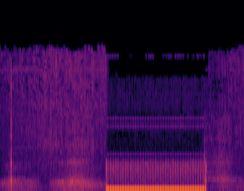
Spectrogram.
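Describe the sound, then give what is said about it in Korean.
A telephone ringback tone on an outgoing call to a radio listener: one steady, mid-pitched electronic tone lasting about a second, loud and clear, with quiet murmuring before and after. “여기 전화 한번 걸어볼게요.”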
